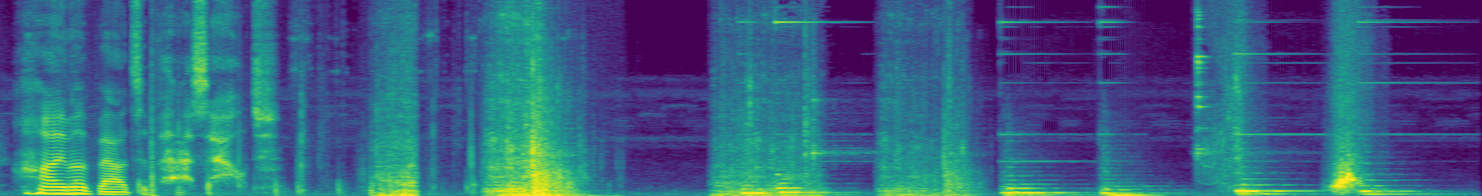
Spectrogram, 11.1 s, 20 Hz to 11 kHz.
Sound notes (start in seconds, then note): 5.4 door opens quietly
